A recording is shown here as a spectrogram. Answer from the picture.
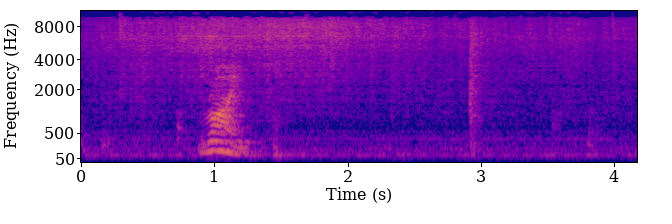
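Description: Cheese-filled Käsekrainer sausage sizzling steadily on an electric grill plate, with a single light click about three seconds in.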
